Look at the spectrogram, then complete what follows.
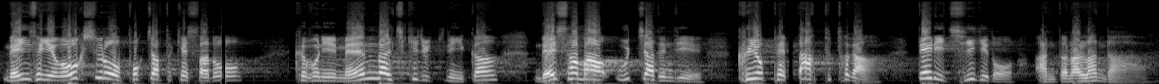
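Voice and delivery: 가벼운 경상도 사투리; Gyeongsang dialect. Shown as a demonstration. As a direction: keep the mild Gyeongsang lilt. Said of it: "경상도 말이 익숙하지 않습니다".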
